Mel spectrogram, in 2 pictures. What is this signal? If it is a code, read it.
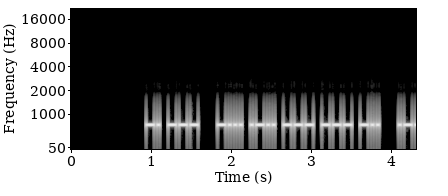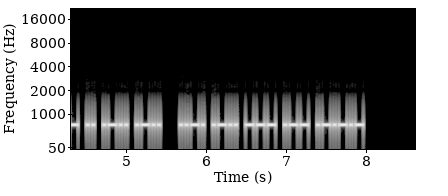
Morse code, heard as a keyed tone, about 34 wpm, 700 Hz. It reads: NO BLOOD WILL FLOW.
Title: Sentences from Top 1200 Words 35wpm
